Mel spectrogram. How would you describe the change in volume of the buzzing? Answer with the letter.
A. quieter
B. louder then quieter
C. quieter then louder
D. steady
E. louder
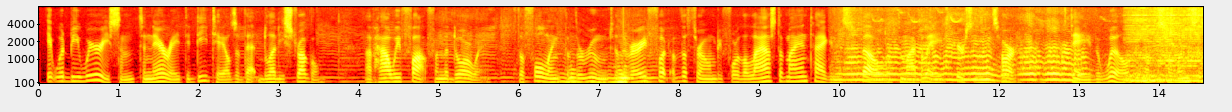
E.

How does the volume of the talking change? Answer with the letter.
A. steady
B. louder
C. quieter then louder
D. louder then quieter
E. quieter
A.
